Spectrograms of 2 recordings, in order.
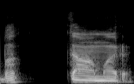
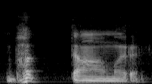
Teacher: भ पर जोर दिया जाता है क्योंकि भ की गुरु संज्ञा हो जाती है। नोट जब ह्रस्व स्वर के परे असंयुक्त अर्थात एक व्यंजन वर्ण हो तब ह्रस्व स्वर की लघु संज्ञा तथा संयुक्त वर्ण हो तब ह्रस्व स्वर की गुरु संज्ञा है। · तो भक्तामर ऐसे बोलेंगे तो भ पे थोड़ा जोर पड़ता है क्योंकि क और त आगे संयुक्त है।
